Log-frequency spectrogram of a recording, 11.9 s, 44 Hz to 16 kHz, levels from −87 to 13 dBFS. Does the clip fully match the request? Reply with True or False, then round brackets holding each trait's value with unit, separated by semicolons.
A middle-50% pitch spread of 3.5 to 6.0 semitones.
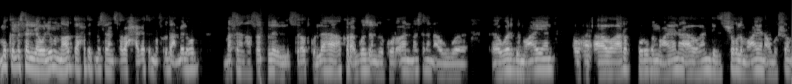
False (2.6 semitones)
